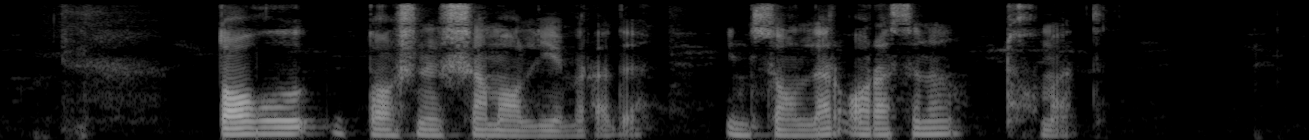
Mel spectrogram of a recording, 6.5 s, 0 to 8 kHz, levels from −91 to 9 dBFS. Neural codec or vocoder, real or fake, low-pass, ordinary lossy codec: none; real; 7.2 kHz; MP3, 64 kbps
